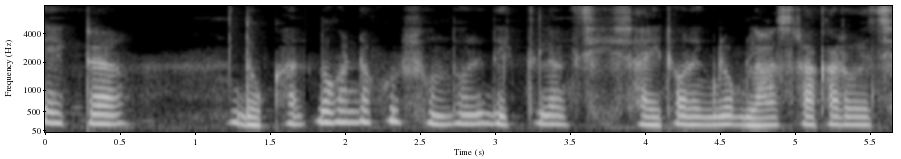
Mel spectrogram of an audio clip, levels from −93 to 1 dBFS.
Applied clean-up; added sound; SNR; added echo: none; none; none; none.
